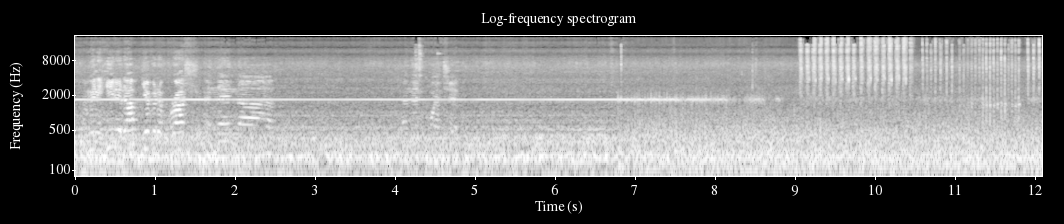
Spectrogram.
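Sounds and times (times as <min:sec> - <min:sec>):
thin high whine: 0:00.0 - 0:12.0
forge running: 0:06.8 - 0:12.0
fast even scratching: 0:09.0 - 0:12.0.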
